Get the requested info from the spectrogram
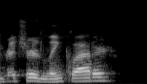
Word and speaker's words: Richard Linklater: But another one of mine, Richard Linklater.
